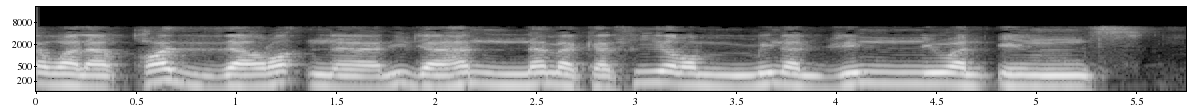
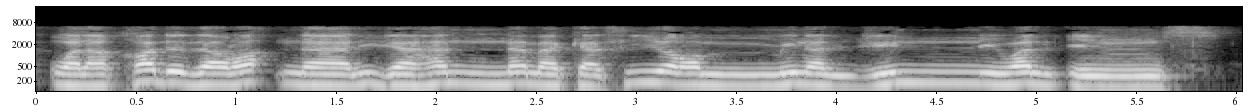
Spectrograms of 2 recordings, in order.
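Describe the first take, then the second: First: ولقد ذرأنا merged as "walaqaddhara'na"; دال مدغمة في الذال. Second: ولقد ذرأنا with the d sounded clearly; دال قد مظهرة. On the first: (إدغام دال قد في ذال ذرأنا) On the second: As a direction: keep the d of ولقد apart from ذرأنا. (إظهار دال قد قبل الذال) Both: Shown as a demonstration. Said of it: "أدغم الدوري الدال في الذال هكذا".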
